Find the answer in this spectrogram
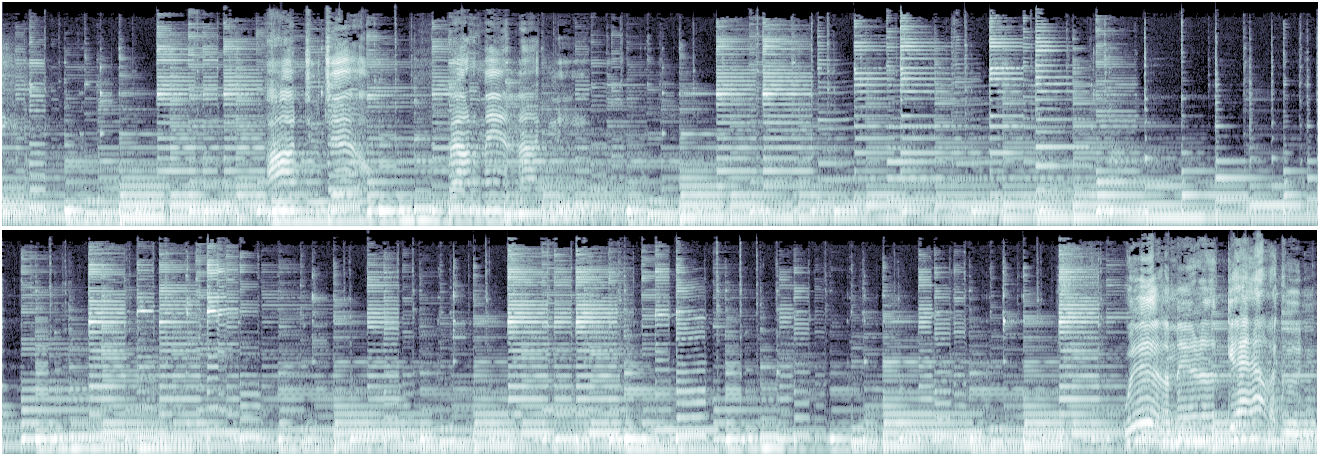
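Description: Solo acoustic-electric guitar fingerpicked in a country-blues style: an instrumental break of quick plucked melody notes over low bass notes.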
